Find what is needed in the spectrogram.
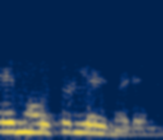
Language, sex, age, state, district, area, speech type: Telugu, female, 30-45, Telangana, Mancherial, rural, conversation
